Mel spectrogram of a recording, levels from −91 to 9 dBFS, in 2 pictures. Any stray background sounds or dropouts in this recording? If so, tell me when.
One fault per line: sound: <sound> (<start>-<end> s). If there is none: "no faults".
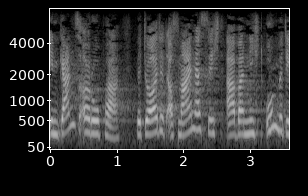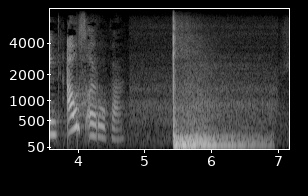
sound: thud (5.4-7.0 s)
